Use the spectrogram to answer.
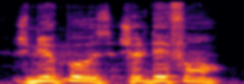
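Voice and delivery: loud, high protest; scandalized husband crying out; indignant outburst. A narrator's reading. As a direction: forbid it with outraged force. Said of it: "s'écria-t-il".

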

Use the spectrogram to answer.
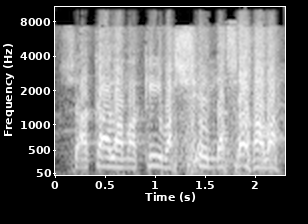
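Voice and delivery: low, slow glossolalia; speaking in tongues. Real, not acted. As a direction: intone the syllables deep and unhurried.

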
